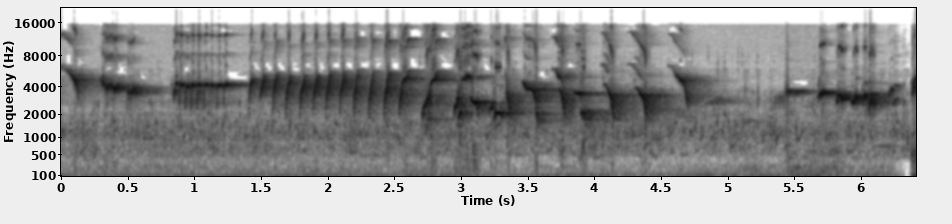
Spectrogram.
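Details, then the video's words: Provoking tutor song of a white-rumped shama, used to stir a bird into answering: a fast rattling series of bright descending notes, then loud swooping whistles and sharp chips, with a brief lull before a final burst. "MASTERAN MURAI BATU memancing EMOSI jadi NYAUT GACOR BONGKAR MATERI TEMBAKAN"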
